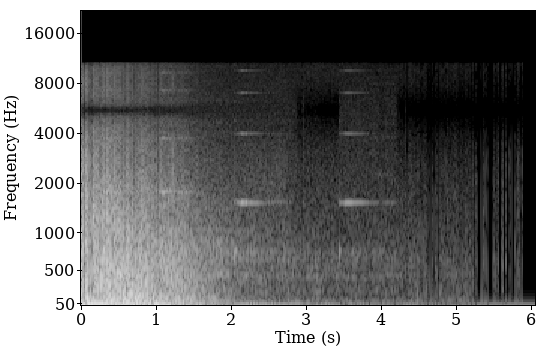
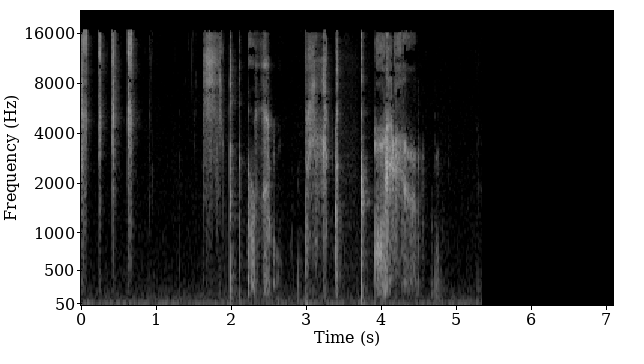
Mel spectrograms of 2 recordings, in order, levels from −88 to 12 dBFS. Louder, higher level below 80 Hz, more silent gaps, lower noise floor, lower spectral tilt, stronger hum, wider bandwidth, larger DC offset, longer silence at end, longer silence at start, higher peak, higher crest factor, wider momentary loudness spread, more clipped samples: first, -8 LUFS vs -25 LUFS; first, -14 dBFS vs -58 dBFS; neither; second, -39 dBFS vs -59 dBFS; first, -7 dB/octave vs 1 dB/octave; neither; second, 10.5 kHz vs 17 kHz; neither; second, 0 s vs 2.35 s; about the same, 0 s vs 0 s; about the same, 0 dBFS vs -2 dBFS; second, 10 dB vs 30 dB; first, 27 LU vs 13 LU; first, 3% vs under 0.1%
